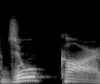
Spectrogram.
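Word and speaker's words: Jocarr: Alors là, le jeune homme aujourd'hui se fait passer comme étant Joe Carr, donc J-O-C-A-R-R, qui ressemble étrangement à la prononciation anglophone de Joker.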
